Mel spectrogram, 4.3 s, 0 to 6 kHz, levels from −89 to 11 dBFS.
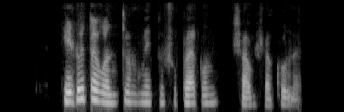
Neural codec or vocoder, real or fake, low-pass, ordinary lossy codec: codec, 16 kHz in and 24 kHz out, 1.1 kbps, FireRedTTS-2 codec; fake; 5.4 kHz; AAC, 48 kbps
